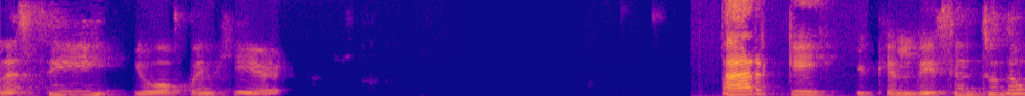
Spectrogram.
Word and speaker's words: parque: what does parque mean parque any guesses it's almost like in English just what word sounds like that in English it sounds like Park it's Park so you so that's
